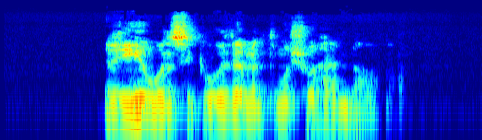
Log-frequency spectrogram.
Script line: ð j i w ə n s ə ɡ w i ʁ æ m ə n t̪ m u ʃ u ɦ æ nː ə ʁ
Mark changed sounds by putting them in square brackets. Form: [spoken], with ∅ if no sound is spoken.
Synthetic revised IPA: ð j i w ə n s ə ɡ w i [ð] æ m ə n t̪ m u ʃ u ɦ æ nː ə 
